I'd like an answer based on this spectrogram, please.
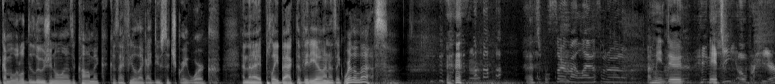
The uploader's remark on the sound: we are in the car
